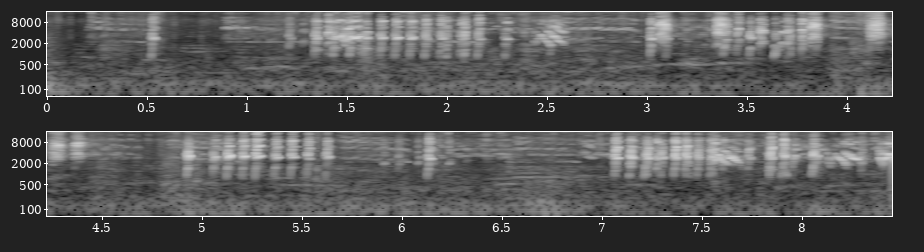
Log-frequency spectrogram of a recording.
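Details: Parrots chirping in bursts: clusters of rapid, high, buzzy chirps separated by short quieter gaps, several birds calling over one another.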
